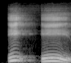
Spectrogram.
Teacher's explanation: ई देखो जीभ आगे आ रही है। ए जब जीभ आगे आ रही तो क्या है, अग्र स्वर है।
